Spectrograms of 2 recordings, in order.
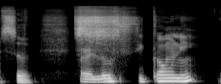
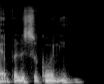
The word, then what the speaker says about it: Berlusconi: Berlusconi. – Yeah, Berlusconi.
